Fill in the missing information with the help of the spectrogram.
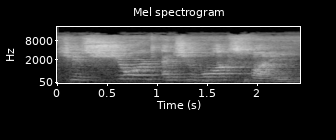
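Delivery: high, loud, frantic game-show shouting; game show grandma. Retold or imitated. Grandma and family as a shrieking game show.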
